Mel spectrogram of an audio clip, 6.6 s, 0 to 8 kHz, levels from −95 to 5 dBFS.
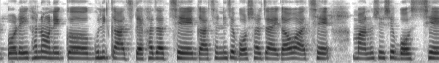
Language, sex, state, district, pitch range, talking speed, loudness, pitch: Bengali, female, Tripura, West Tripura, 235-255 Hz, 125 wpm, -16 LUFS, 245 Hz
